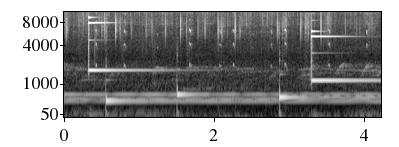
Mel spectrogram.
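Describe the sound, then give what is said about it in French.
Cartoonish mouse squeaks: a handful of thin, high-pitched chirps and little tonal blips arrive at uneven intervals over a steady ringing tone, moderately loud, with no talking. “c'est la souris, évidemment. Moussa peut enfin commencer à rêver, mais il entend toujours du bruit.”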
